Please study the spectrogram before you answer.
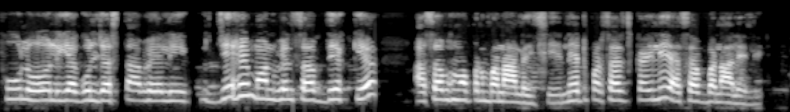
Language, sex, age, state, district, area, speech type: Maithili, female, 30-45, Bihar, Muzaffarpur, rural, spontaneous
